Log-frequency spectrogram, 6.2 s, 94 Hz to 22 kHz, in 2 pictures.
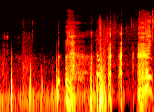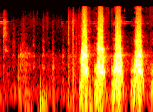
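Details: Jack Russell Terrier recorded on 26 July 2009: soft mutterings and rustling, then four loud, sharp barks in quick succession, about three per second, near the end.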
